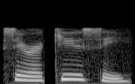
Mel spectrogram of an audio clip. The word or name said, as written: Syracusae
